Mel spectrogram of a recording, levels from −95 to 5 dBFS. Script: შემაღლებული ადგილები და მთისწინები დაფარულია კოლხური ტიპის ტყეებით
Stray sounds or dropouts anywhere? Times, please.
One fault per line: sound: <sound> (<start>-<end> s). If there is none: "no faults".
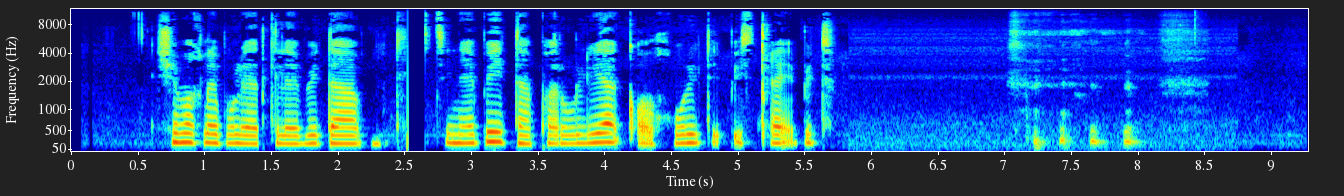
sound: dropout (2.5-2.7 s)
sound: laugh (7.0-8.5 s)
